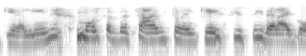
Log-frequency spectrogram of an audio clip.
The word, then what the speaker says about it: Guerline: um my name is uh girlin um pronounce guelin most of the time so in case you see that I go in and out and say instead um I am originally from Haiti I'm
